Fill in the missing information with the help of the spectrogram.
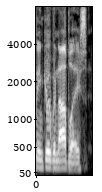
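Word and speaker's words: Ingobernables: Los Faction in Los Faction in Gobernables.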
